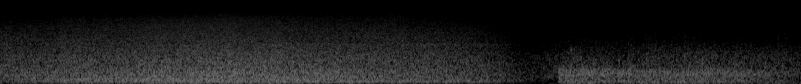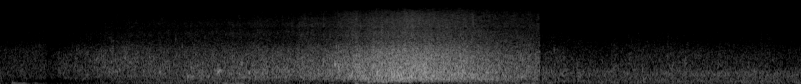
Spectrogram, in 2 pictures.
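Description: Sea surf washing onto a beach, with wind on the microphone. A louder wash of surf swells about twelve seconds in, then cuts off suddenly.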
